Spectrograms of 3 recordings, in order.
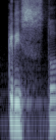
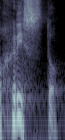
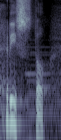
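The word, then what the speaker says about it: Χριστός: letra J nuestra, porque en griego no se dice Cristo, sino Cristo, ¿sí? Como si fuera con una J, Cristo.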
